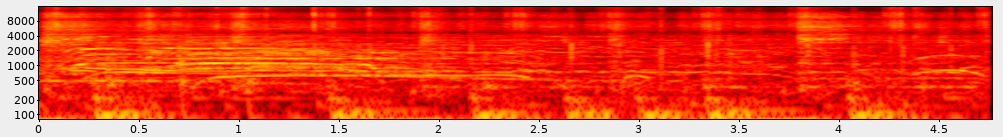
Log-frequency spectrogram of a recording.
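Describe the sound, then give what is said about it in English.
A dense crowd at a dance party cheers and whoops loudly as people take turns showing off dance moves in the center of a dance circle, with excited shouts rising over a steady thumping bass beat and general hubbub, sustained throughout. “a dance cipher inevitably forms, with people taking turns showing off their moves in the center of the circle to cheers from the crowd.”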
